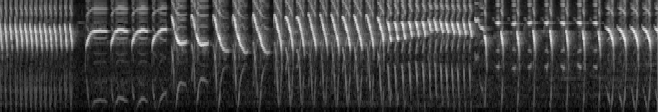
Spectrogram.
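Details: White canary singing to draw other canaries into song: a sustained high trill, then descending whistled slurs, rapid rattling trill rising slightly in pitch, and sharp falling chirps.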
